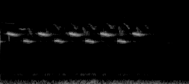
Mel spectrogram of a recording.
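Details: A male great tit sings triumphantly outside the nest box, early morning during the female's egg laying: a bright see-saw phrase, high note alternating with lower, repeated rapidly about six times in under two seconds.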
